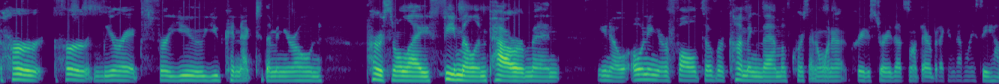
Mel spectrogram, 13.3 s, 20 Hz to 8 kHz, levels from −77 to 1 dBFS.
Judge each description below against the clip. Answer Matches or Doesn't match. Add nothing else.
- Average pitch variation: Doesn't match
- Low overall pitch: Doesn't match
